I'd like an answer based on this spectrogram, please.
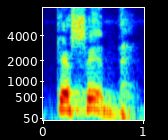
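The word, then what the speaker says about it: חסד: Ito po'y pinopronounce na may letter K sa una o may letter C sa una. Kaya pag pinronounce mo yung hesed, mercy, ang pronunciation po ay kesed.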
